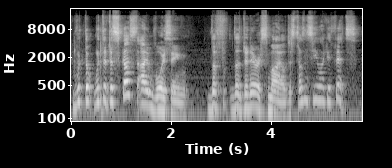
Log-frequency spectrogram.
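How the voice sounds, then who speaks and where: A man's voice: high voice, sing-song, normal speed, darkish tone. A man chatting playfully on a stream between reading parts of a webcomic. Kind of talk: casual chat.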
